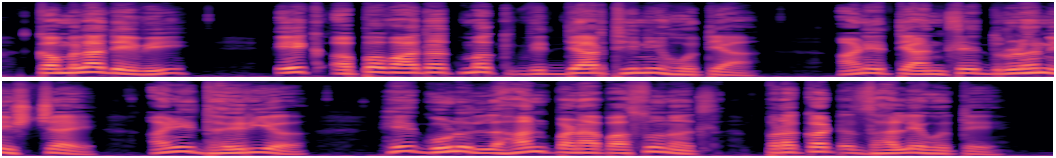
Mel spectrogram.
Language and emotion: Marathi, neutral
